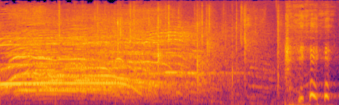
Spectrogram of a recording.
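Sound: audience cheering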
